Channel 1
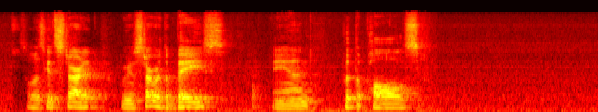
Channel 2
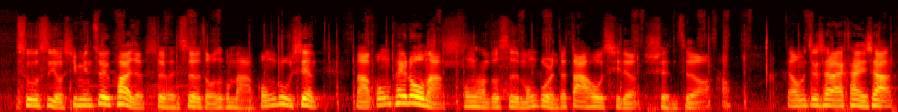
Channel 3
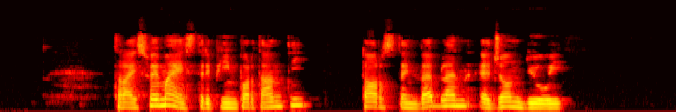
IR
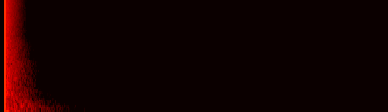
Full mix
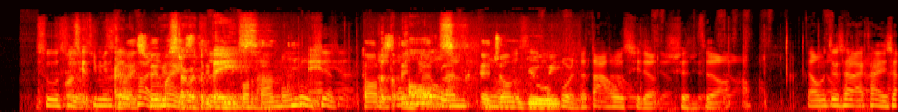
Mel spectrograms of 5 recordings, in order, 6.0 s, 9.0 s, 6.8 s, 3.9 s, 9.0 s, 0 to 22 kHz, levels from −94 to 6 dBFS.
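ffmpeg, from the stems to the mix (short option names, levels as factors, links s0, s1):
-filter_complex "[0:a]highpass=f=990:p=1,aemphasis=mode=reproduction:type=75fm,adelay=350,volume=1.33,asplit=2[s0][s1];[s1]volume=0.0794[s2];[1:a]bandreject=f=840:w=15,alimiter=limit=0.0708:level=0:latency=1:release=182,adelay=200,volume=0.841,asplit=2[s3][s4];[s4]volume=0.188[s5];[2:a]lowshelf=f=150:g=-12,volume=0.891,asplit=2[s6][s7];[s7]apad=whole_len=279491[s8];[s0][s8]sidechaingate=range=0.0158:threshold=0.001:ratio=16:detection=peak[s9];[s2][s5]amix=inputs=2:normalize=0,aecho=0:1:163:1[s10];[s9][s3][s6][s10]amix=inputs=4:normalize=0,highshelf=f=2000:g=9.5,acrossover=split=420|3000[s11][s12][s13];[s12]acompressor=threshold=0.02:ratio=6[s14];[s11][s14][s13]amix=inputs=3:normalize=0"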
